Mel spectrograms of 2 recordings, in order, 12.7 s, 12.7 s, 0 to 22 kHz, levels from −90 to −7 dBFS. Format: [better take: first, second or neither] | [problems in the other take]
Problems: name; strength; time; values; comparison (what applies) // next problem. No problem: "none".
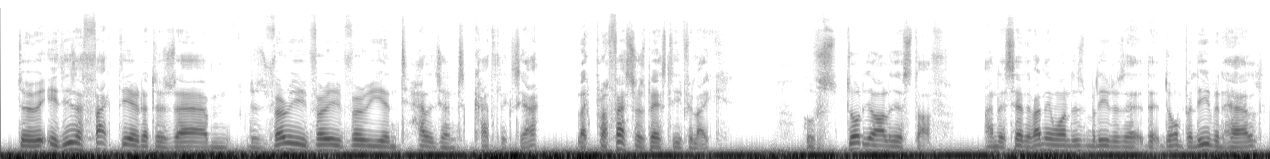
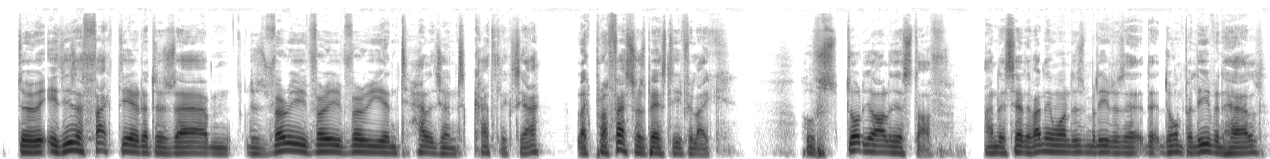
second | low rumble; loud; throughout; 3 dB below the speech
